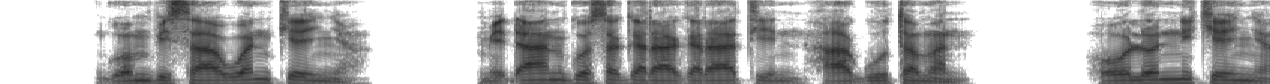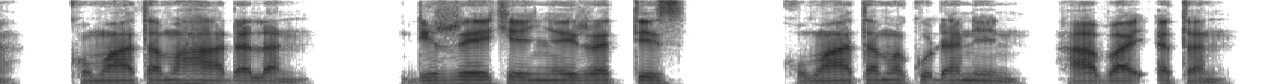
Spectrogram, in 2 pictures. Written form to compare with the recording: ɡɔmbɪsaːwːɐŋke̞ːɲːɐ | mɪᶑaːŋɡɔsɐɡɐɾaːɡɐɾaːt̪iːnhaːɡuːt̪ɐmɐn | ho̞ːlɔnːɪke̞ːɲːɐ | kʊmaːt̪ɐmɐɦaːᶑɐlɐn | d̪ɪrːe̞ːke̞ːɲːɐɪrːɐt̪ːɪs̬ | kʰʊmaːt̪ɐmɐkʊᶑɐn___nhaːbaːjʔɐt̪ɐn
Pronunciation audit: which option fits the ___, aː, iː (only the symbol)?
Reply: iː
